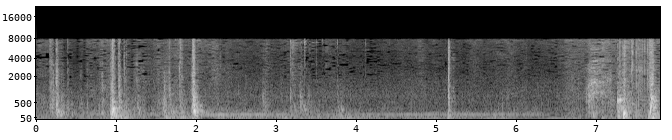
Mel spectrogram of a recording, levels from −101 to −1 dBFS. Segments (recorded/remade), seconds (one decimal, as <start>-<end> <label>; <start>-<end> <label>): 0.0-1.4 recorded; 1.4-3.2 remade; 3.2-4.2 recorded; 4.2-6.7 remade; 6.7-7.8 recorded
